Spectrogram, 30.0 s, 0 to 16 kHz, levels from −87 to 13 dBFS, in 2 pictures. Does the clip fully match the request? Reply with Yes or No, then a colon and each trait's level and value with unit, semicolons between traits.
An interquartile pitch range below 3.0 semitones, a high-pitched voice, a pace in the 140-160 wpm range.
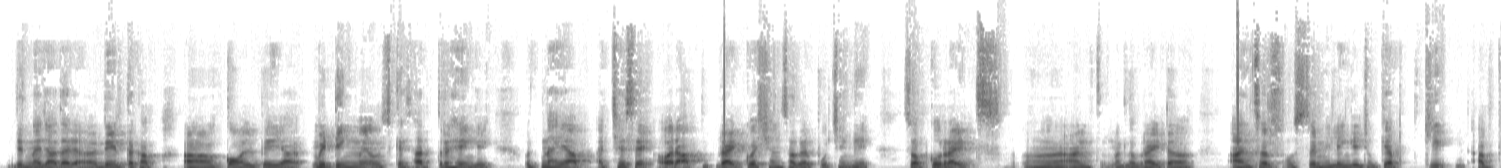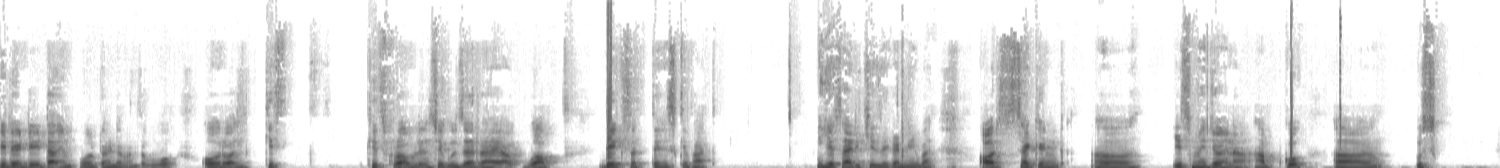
No: narrow, 2.5 semitones; low, 135 Hz; average, 155 wpm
